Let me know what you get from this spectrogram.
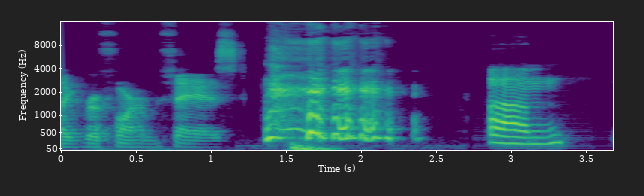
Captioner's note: laughs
